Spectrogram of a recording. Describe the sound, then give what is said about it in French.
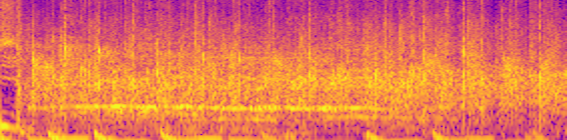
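A crowd claps in dense, steady applause that fills the whole stretch, with a regular low thumping beat pulsing underneath. “Ça va très bien l'applaudissement applaudissement c'est pas mal, c'est pas mal.”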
